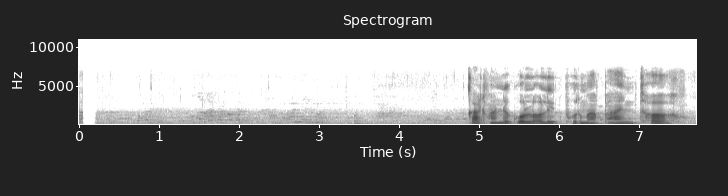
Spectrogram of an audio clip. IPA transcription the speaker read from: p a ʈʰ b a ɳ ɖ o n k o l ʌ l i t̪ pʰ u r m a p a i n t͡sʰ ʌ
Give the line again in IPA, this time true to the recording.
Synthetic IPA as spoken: k a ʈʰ m a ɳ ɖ o k o l ʌ l i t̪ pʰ u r m a p a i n t͡sʰ ʌ

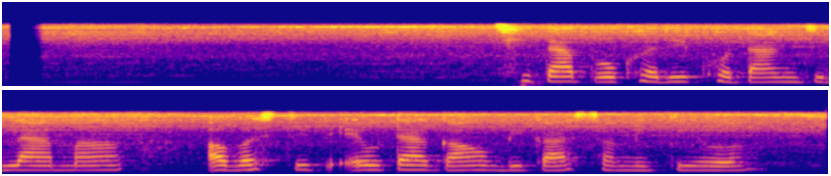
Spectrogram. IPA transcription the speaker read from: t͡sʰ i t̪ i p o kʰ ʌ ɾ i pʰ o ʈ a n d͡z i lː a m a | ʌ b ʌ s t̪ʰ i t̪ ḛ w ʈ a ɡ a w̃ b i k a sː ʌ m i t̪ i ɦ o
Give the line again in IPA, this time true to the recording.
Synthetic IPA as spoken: t͡sʰ i t̪ a p o kʰ ʌ ɾ i kʰ o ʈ a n d͡z i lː a m a | ʌ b ʌ s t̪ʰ i t̪ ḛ w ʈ a ɡ a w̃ b i k a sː ʌ m i t̪ i ɦ o

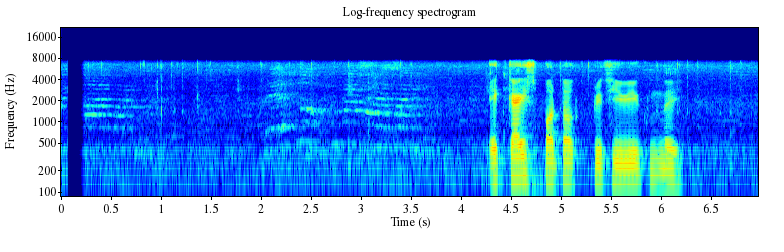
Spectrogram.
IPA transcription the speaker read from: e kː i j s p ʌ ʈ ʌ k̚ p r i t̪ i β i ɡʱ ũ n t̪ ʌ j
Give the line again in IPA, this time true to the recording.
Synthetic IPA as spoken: e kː a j s p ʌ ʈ ʌ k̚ p r i t̪ʰ i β i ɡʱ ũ n d̪ ʌ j

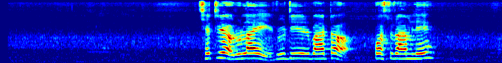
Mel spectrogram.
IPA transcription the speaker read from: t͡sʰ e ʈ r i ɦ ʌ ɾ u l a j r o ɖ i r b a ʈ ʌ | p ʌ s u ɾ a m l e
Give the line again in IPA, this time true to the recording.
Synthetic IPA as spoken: t͡sʰ e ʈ r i ɦ ʌ ɾ u l a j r u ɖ i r b a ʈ ʌ | p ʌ s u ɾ a m l e

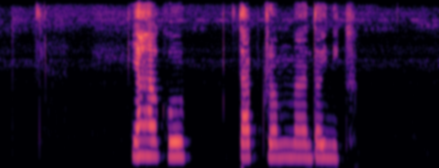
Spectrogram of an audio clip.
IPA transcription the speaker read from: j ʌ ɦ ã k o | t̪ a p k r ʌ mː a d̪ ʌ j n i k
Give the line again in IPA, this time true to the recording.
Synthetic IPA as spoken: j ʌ ɦ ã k o | t̪ a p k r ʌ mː a d̪ ʌ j n i k

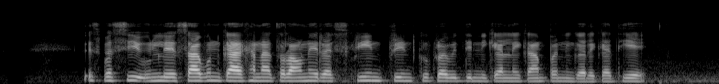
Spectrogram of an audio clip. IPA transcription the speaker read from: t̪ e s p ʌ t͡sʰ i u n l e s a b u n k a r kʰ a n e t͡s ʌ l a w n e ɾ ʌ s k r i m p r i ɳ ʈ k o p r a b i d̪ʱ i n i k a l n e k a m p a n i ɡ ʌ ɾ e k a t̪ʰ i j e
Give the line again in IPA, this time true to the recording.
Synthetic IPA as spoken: t̪ e s p ʌ t͡sʰ i u n l e s a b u n k a r kʰ a n a t͡s ʌ l a w n e ɾ ʌ s k r i n p r i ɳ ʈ k o p r ʌ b i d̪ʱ i n i k a l n e k a m p ʌ n i ɡ ʌ ɾ e k a t̪ʰ i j e

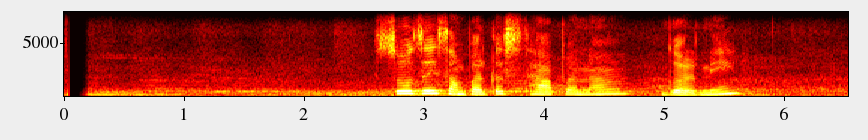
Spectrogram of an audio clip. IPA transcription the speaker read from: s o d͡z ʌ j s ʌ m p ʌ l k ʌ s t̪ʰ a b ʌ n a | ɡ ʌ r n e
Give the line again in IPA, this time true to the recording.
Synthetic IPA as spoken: s o d͡z ʌ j s ʌ m p ʌ r k ʌ s t̪ʰ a p ʌ n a | ɡ ʌ r n e

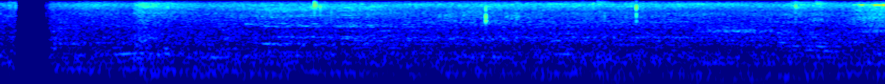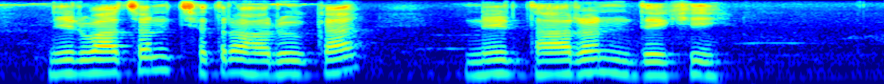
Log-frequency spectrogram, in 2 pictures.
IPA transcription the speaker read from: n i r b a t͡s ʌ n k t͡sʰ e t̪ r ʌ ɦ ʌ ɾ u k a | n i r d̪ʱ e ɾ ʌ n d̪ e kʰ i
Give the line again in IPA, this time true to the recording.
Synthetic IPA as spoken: n i r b a t͡s ʌ n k t͡sʰ e t̪ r ʌ ɦ ʌ ɾ u k a | n i r d̪ʱ a ɾ ʌ n d̪ e kʰ i

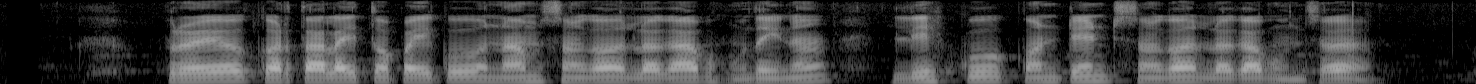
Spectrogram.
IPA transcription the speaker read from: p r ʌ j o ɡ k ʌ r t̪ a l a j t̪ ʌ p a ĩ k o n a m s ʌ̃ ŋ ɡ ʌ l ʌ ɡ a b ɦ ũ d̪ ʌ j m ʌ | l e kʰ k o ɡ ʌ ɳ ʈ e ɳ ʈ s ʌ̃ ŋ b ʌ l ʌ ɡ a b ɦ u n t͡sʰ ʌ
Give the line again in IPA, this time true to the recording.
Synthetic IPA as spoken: p r ʌ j o ɡ k ʌ r t̪ a l a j t̪ ʌ p a ĩ k o n a m s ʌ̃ ŋ ɡ ʌ l ʌ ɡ a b ɦ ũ d̪ ʌ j n ʌ | l e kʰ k o k ʌ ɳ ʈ e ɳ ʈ s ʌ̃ ŋ ɡ ʌ l ʌ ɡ a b ɦ u n t͡sʰ ʌ

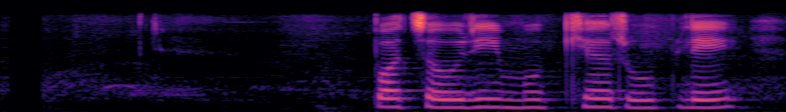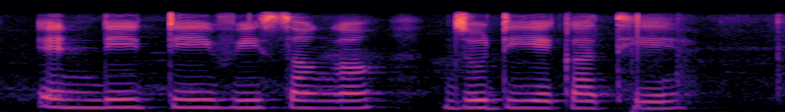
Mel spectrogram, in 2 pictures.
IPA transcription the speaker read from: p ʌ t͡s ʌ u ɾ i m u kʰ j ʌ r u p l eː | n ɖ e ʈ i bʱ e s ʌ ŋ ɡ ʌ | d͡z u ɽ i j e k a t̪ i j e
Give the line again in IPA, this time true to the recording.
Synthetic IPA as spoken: p ʌ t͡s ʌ w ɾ i m u kʰ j ʌ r u p l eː | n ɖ i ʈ i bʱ i s ʌ ŋ ɡ ʌ | d͡z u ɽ i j e k a t̪ʰ i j e

